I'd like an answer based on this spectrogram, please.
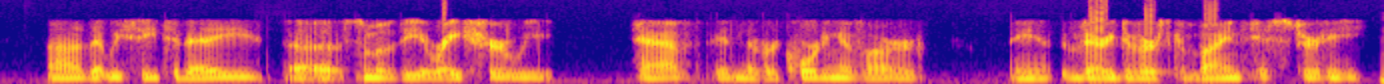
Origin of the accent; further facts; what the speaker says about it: Texas, United States; it only takes me thinking a bit about myself growing up in Texas and what that felt like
